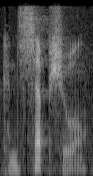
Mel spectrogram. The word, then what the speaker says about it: conceptual: how many syllables can hear conceptual four with stress on the second syllable conceptual this project is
